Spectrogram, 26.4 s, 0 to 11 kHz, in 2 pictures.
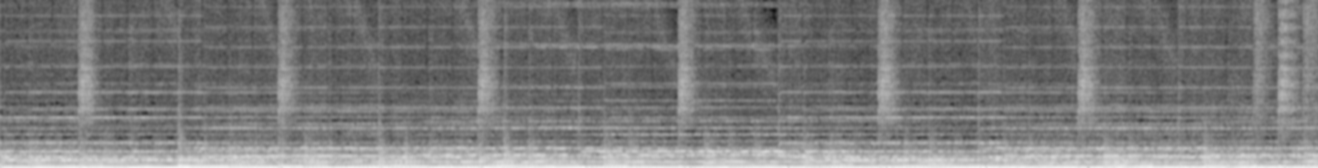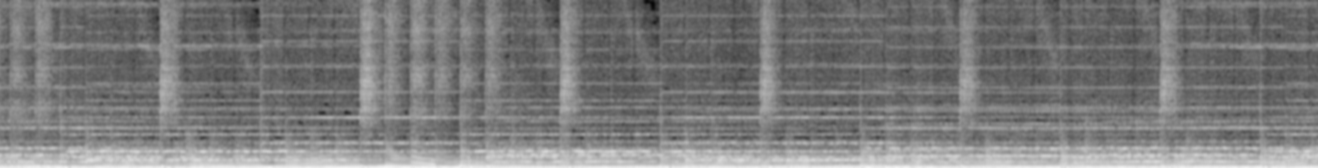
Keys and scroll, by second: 15.6 5.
